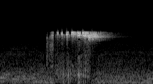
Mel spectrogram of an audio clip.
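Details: A 7-year-old male Senegal parrot gives one high, thin call, a quick stutter of clicks running into a shrill whistle, about half a second long, over a quiet room.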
